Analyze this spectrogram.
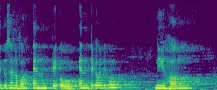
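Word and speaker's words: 日本: NPO niku Nihon P napa to? Nippon. Nippon itu nek nggon film kartun nih kok. Kalau orang-orang Jepang membaca Nippon itu bukan Nippon tapi Nihon.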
